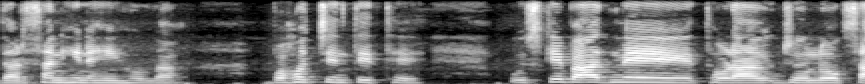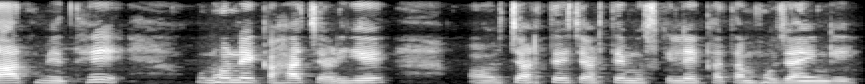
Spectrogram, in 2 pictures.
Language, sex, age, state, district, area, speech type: Hindi, female, 45-60, Uttar Pradesh, Lucknow, rural, spontaneous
